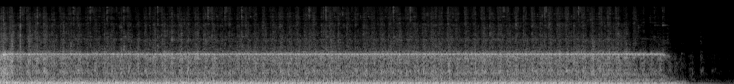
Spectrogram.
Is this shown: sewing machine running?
yes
